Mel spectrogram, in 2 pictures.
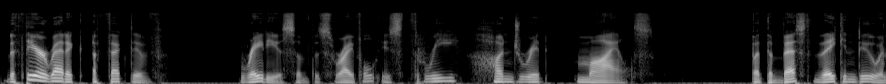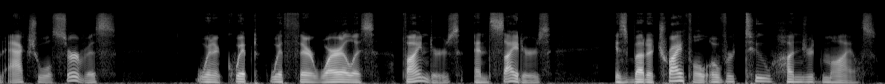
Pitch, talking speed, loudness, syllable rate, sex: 110 Hz, 120 wpm, -22 LUFS, 4.3 syllables/s, male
